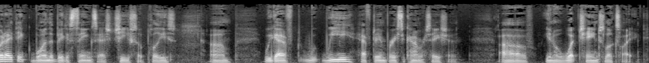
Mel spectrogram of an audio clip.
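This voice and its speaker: A man with a plain, everyday voice speaks at a moderate pace, fairly low in pitch, with fairly even intonation. The recording is very clean, with a silent background and a dry, close sound with no echo. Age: 50s. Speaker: police chief. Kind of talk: radio interview. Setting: studio.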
